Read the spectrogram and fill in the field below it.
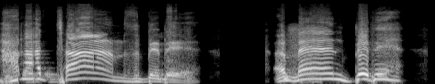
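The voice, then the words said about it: Dusty Rhodes impression. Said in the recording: “That was my Dusty Rhodes impression.”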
